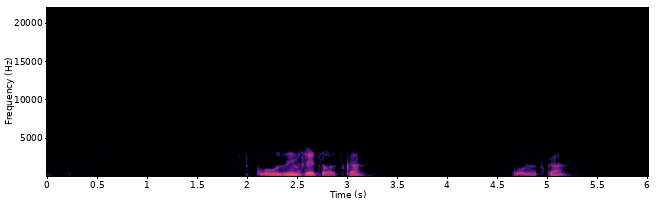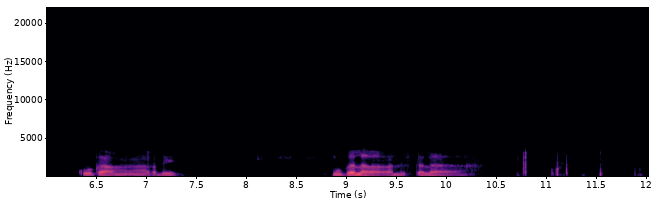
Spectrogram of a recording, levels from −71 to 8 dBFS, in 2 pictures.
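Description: From start to finish the speech carries AMR narrowband mobile codec damage, and it is heavy. The signal is confined to a telephone band of roughly 150 Hz to 3.4 kHz, with nothing above 3.5 kHz, so sibilants lose their hiss and the low body is thin. The codec rebuilds each 20 ms frame from a vocal-tract model and a sparse pulse excitation. Here that leaves the voice buzzy and synthetic, which points to one of the low AMR-NB modes, around 6.7 kbps.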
